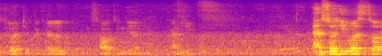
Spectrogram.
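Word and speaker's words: congee: So when I saw this kanji coming, they spell it C-O-N-G-E-E, but it's exactly similar to the kanji, the K and J-I, how it's spelled here.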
